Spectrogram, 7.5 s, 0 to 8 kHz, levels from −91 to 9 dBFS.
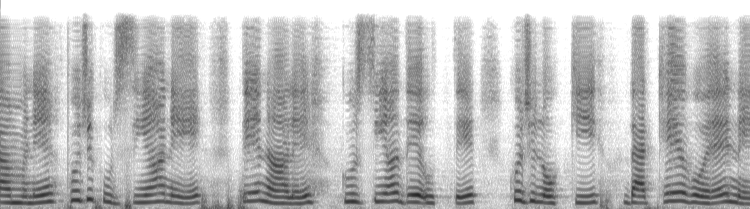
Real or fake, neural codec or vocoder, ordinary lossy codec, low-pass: fake; codec, 16 kHz, 0.7 kbps, FocalCodec; none; 7.2 kHz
